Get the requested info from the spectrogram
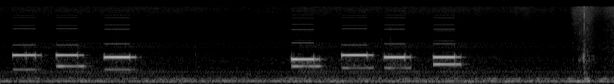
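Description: Telephone keypad touch-tones (DTMF): three quick two-note beeps, a pause of about a second and a half, then four more.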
